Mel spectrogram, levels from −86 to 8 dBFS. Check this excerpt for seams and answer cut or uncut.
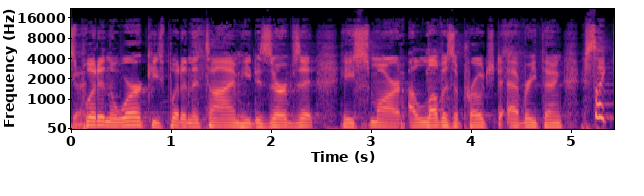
cut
